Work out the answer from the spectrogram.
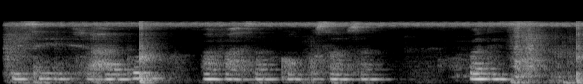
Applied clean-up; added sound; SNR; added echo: none; none; none; reverberation time 0.7 s.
